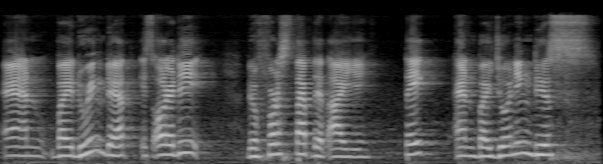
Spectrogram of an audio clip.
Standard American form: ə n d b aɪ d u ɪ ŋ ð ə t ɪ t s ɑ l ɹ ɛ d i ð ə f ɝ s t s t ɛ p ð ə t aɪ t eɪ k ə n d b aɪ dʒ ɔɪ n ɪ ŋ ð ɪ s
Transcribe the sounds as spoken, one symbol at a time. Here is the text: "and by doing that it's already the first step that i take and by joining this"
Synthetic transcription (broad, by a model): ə n b aɪ d u ɪ ŋ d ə t ɪ t s ɑ l ɹ ɛ d i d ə f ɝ t s t ɛ p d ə t aɪ t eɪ k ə n b aɪ dʒ ɔɪ n ɪ ŋ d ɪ s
